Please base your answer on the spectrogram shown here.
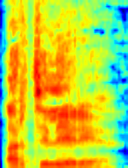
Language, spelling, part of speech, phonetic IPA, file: Russian, артиллерия, noun, [ɐrtʲɪˈlʲerʲɪjə], Ru-артиллерия.ogg
- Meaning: artillery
